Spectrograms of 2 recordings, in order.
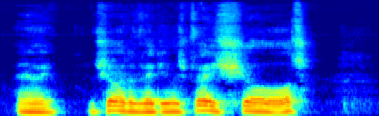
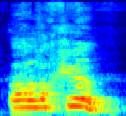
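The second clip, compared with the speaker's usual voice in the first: high, sing-song Welsh lilt; Welsh accent; 11 semitones higher, 5 dB louder, slower than usual. Pretend. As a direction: put on a hammy Welsh accent. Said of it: "Do we do it in a Welsh accent".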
